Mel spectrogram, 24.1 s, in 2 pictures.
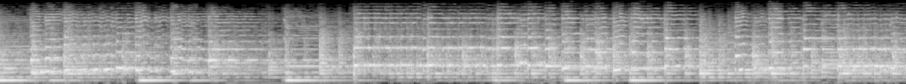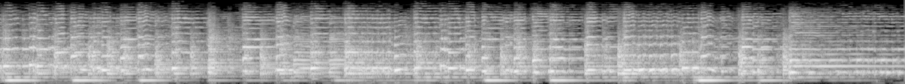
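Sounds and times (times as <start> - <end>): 
instrumental prelude performance in the Shur mode: 0.0 - 24.1.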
